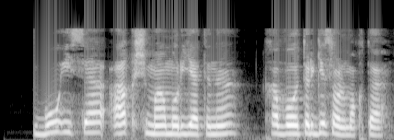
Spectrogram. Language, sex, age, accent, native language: Uzbek, female, 18-24, Samarqand, Uzbek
